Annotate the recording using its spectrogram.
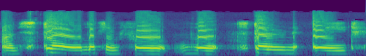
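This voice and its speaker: A woman reads a first-person adventure tale aloud at a slow, deliberate pace. Her delivery is halting, with frequent restarts and self-corrections. Her pitch sits in an ordinary middle range. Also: steady tone, a little mellow, smooth, no room sound, low-quality recording.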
